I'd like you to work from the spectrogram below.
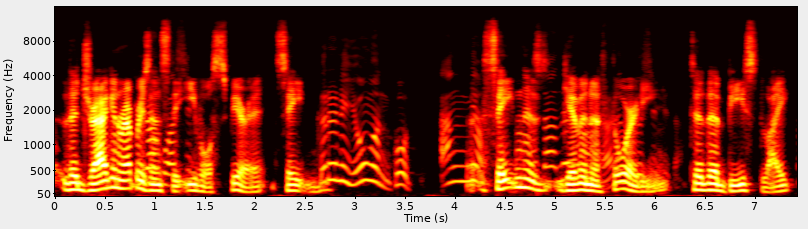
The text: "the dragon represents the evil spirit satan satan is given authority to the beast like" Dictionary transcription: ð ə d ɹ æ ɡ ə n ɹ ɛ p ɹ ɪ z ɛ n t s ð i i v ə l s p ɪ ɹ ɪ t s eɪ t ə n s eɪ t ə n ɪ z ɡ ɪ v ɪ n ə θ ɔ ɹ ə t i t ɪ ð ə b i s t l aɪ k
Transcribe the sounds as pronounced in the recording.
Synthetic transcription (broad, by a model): ð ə d ɹ æ ɡ ə n ɹ ɛ p ɹ ɪ z ɛ n t s ð i i v l s p ɪ ɹ ɪ t s eɪ t n s eɪ t n ɪ z ɡ ɪ v ɪ n ə θ ɔ ɹ ə t i t ɪ ð ə b i s t l aɪ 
